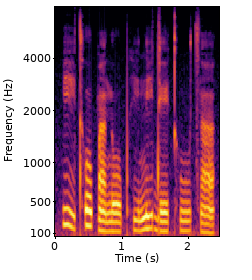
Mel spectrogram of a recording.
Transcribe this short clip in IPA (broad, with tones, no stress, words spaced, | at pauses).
iː˦˨tʰo˦ pã˨noː˨pʰi˨ ni˦ deː˨kʰuː˨ t͡sã˨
